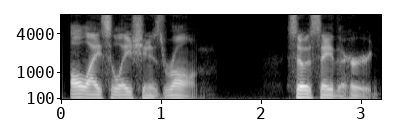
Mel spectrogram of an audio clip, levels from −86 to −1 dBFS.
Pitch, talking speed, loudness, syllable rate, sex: 100 Hz, 150 wpm, -18 LUFS, 4.7 syllables/s, male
